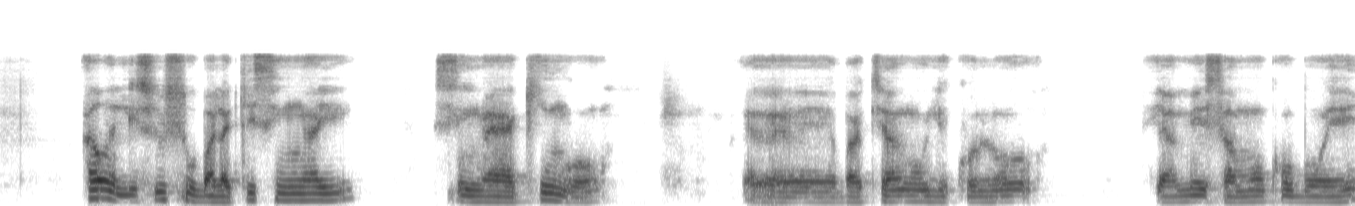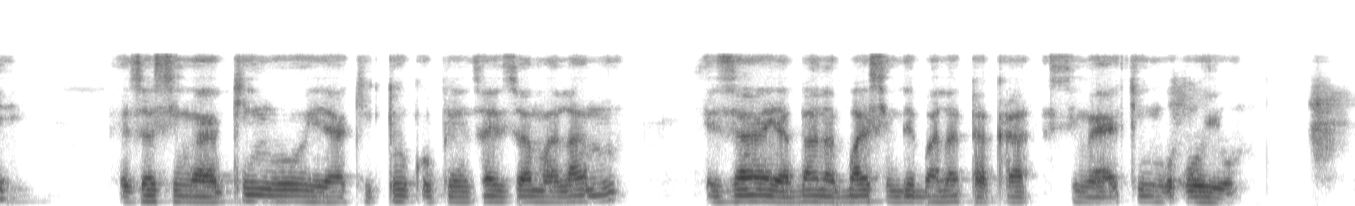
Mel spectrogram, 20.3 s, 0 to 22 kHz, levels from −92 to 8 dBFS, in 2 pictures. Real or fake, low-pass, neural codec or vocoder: fake; 7.2 kHz; codec, 44.1 kHz, 2.6 kbps, SNAC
